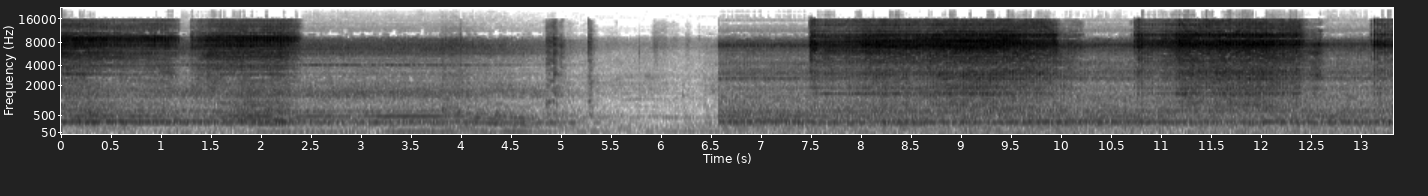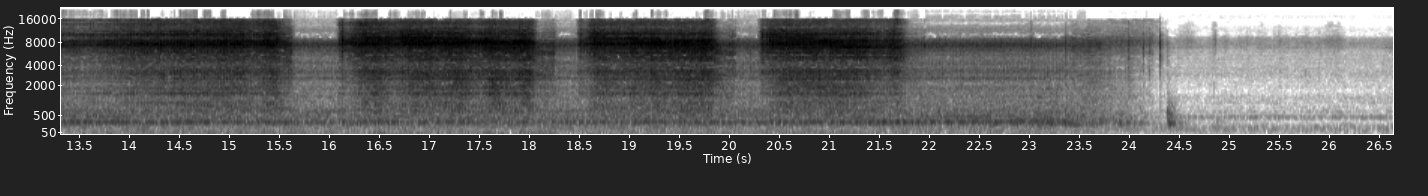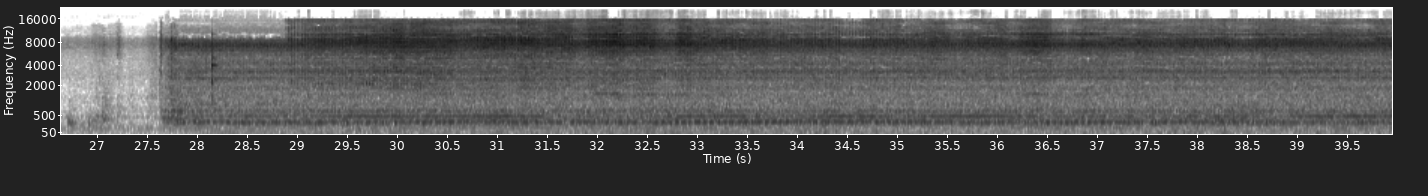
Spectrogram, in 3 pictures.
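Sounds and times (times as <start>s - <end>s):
power tool cutting wood: 0.0s - 5.2s, 6.6s - 24.2s, 27.6s - 39.9s
power tool motor hum: 0.0s - 5.2s, 6.6s - 24.2s.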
